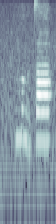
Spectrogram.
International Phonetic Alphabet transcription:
n̪ ʊ˥˩ ŋ t̪ ä˥

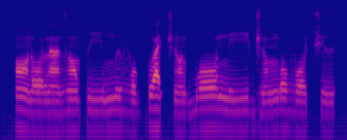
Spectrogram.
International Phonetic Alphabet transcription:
ɔ̃˦˨ ɾ o˨ l ã˨ z ɔ̃˧ p iː˨ m ɨ˧ v o˨ kʷ a˦ t͡ʃ ɔ̃˨ l b oː˦ n iː˨˦ d͡ʒ ɔ̃˧ ŋ o˦ v o˧ t͡ʃ ɨ˨

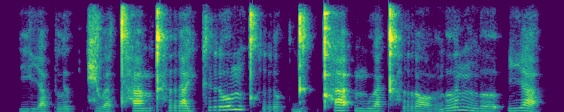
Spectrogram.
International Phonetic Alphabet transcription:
j i˨˩ a̯ p l ɯ˦˥ k̚ t͡ɕ u˨˩ a̯ tʰ a˧ m kʰ r a˧ j k r oː˥˩ m kʰ r o˨˩ k̚ d ɯ˥˩ k̚ pʰ a˥˩ ʔ m u˧ a̯ kʰ r ɔː˨˩ ŋ ɤː˥˩ n ŋ ɤː˧ ʔ i˥˩ a̯

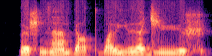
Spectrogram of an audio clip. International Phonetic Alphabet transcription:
ɯ ʂ n z ã b ɾ yː tˤ b ɯ j ɨː ɐ̯ d͡ʑ yː ʂ

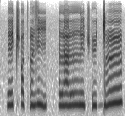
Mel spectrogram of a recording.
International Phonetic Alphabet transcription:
e t͡ʃʼ ɒ tʼ ə̃ z i | l ã lː ĩ t͡ʃʼ y ɡ͡ǀ œ̃

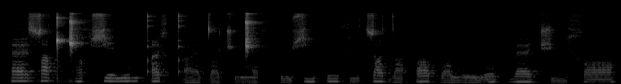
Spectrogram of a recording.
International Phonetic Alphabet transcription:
æ˥ s u˥ tˤ ɡ͡ǁ ɒ˥ x ɕ e˥ n u˥ m qʼ e˥ x qʼ æ˩ t ɒ˩ t͡ʃ ŋ͡ǁ ɒ˩ x h u˩ ɕ i˥ h u˥ x i˩ t͡s u˥ dˤ u˩ h ɒ˥ f ɒ˩ w o˩ w o˥ f b æ˥ t͡ʃ i˩ x ɒ˥

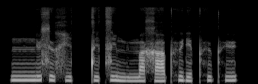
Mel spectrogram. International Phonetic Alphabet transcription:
nː y s ʉ x i tː i t͡s i m y m a x a pʰ ʉ ɾʲ ɛ pʰ ʉ pʰ y

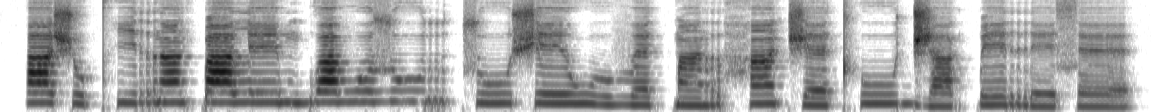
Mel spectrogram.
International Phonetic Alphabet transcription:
a˦ ʃ ʊ˨ pʰ i˦ r ã˦ k͡p a˦ l eː˦ m ɡʷ a˦ v ʊ˦ z uː˦ r t͡s uː˦ ʃ eː˦ w u˨ v ɛ˨ k͡p ã˨ r h ã˦ t͡ʃ ɛ˨ tʰ uː˦ d͡ʒ a˨ k͡p e˦ r e˨ s ɛ˨

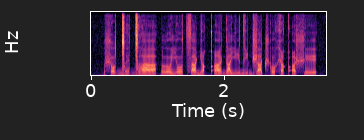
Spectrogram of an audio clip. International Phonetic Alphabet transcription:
ʃ ɔ ɡ͡ǀ ɛ ɡ͡ǀ a | l o j o t͡s a ɡ i qʼ ɛ ɡ a j i d i d͡ʒ a t͡ʃʼ o x i qʼ ʊ ʃ ɪ

